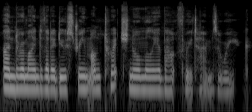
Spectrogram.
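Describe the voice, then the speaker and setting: An audio roleplay creator reading a scripted channel outro and credits in a steady, list-like delivery. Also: mid-range voice, brisk, gravelly, no echo, clean studio sound.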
